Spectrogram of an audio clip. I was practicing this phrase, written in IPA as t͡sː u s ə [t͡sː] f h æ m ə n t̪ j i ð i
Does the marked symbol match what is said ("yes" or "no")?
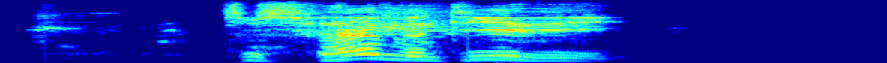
no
